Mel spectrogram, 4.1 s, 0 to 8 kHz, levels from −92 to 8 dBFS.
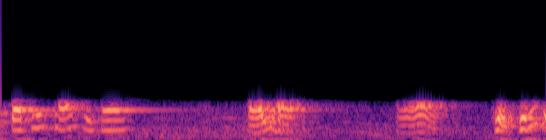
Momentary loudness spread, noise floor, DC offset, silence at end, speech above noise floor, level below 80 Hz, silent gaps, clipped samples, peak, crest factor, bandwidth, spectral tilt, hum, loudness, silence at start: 17 LU; -45 dBFS; under 0.1%; 0 s; 27 dB; -50 dBFS; none; under 0.1%; -2 dBFS; 18 dB; 0.9 kHz; -16.5 dB/octave; none; -21 LUFS; 0 s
